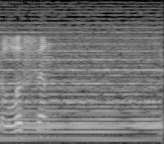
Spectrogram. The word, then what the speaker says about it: listen: Letter T is silent in S-T-E-N, S-T-E-N. Like listen, moisten, but we here say moisten.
